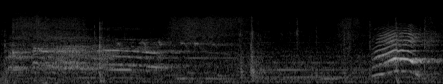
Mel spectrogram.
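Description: A rooster crowing once, a long wavering call lasting nearly two seconds. Near the end comes a shorter, louder cry that sweeps sharply up in pitch.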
